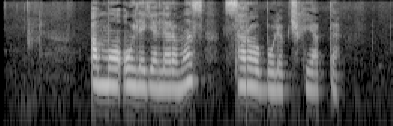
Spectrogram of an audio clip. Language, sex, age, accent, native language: Uzbek, female, 18-24, Qashqadaryo, Uzbek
